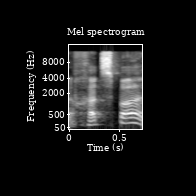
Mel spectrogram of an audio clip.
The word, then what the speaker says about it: chutzpah: And I'm just a fan of irony and chutzpah. Is that how you pronounce that?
